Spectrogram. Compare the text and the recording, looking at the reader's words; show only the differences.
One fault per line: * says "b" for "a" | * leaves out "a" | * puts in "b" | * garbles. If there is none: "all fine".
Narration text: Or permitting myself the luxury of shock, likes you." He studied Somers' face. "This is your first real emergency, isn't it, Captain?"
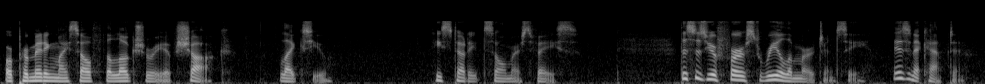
all fine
